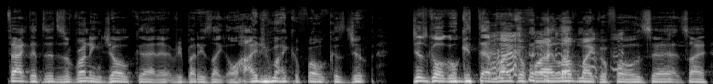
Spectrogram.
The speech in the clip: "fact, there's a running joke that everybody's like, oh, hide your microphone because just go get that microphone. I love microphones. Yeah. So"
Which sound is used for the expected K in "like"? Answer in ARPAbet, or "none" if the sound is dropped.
K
